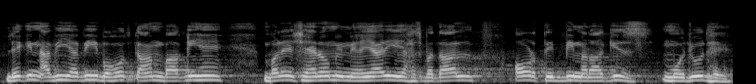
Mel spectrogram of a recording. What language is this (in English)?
Urdu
